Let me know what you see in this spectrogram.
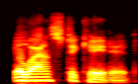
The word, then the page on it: elasticated: American English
